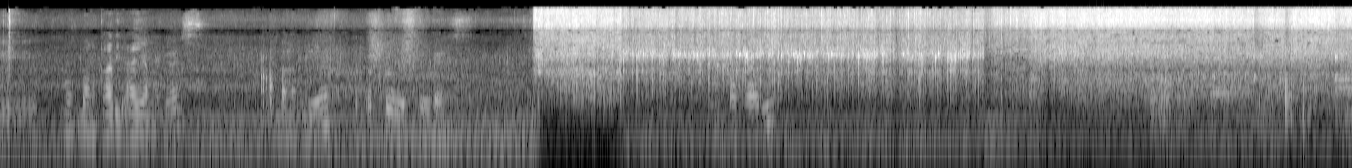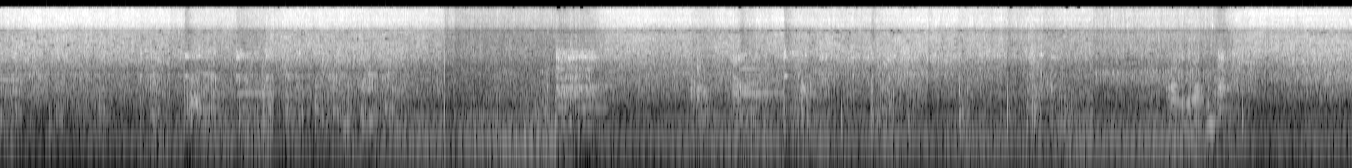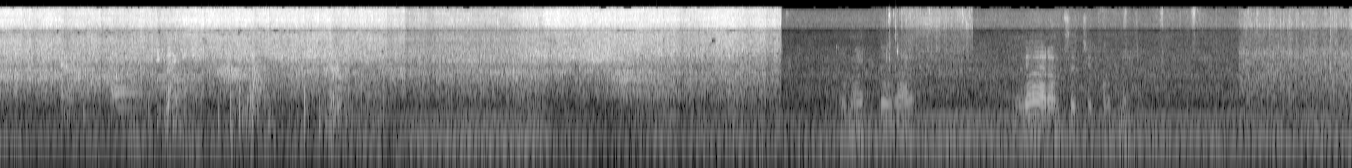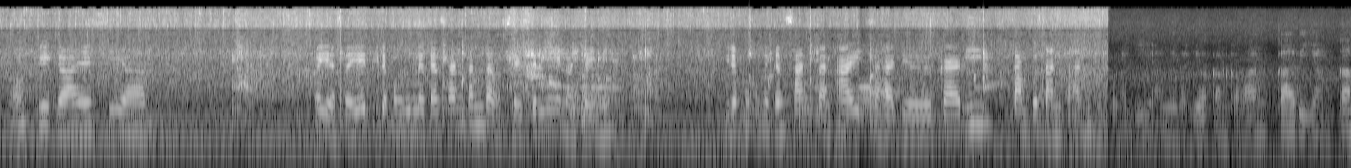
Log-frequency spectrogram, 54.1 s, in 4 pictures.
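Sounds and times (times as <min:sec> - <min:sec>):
steady low hum: 0:00.0 - 0:54.0
food sizzling in hot oil: 0:05.3 - 0:34.9, 0:39.4 - 0:51.7
spatula scraping a pan: 0:45.0 - 0:47.2.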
